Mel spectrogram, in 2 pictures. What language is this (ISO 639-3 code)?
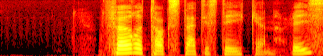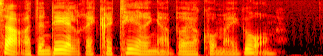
swe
